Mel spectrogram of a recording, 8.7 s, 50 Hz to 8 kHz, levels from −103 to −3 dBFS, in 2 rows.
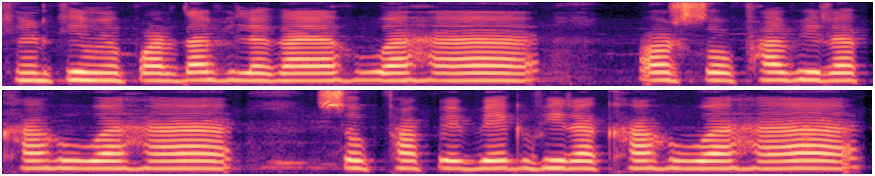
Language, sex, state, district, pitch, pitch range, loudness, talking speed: Hindi, female, Jharkhand, Palamu, 260 Hz, 255-270 Hz, -14 LUFS, 140 wpm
